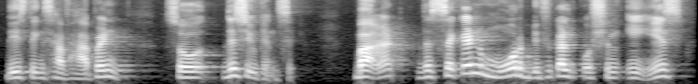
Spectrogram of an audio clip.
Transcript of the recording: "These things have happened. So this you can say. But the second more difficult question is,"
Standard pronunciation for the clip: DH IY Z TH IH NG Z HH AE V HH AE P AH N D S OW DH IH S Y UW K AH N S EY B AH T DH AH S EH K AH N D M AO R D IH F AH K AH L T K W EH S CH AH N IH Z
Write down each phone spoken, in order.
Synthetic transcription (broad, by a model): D IY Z T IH NG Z HH AE V HH AE P AH N D S OW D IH S Y UW K AH N S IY B AH T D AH S EH K AH N D M AO R D IH F AH K AH L T K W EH S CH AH N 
